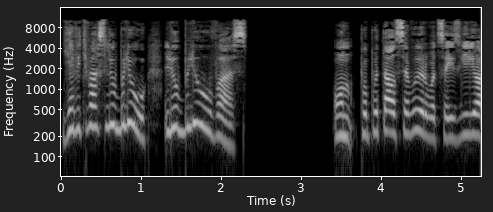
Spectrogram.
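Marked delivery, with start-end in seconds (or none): 0.0-2.3 high, desperate declaration; impassioned, wavering plea; voice trembling. A narrator's reading. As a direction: cry out love in anguish. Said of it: "голос её дрогнул".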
